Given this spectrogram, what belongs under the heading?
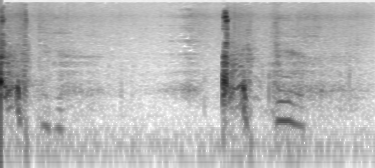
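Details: Staged scenario of a person sneezing into a new feather pillow their nose seems not to agree with: two short, partly muffled sneezes, the second followed by a brief sniff or snort.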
